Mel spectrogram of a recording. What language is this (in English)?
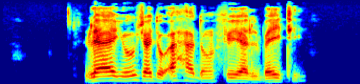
Arabic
